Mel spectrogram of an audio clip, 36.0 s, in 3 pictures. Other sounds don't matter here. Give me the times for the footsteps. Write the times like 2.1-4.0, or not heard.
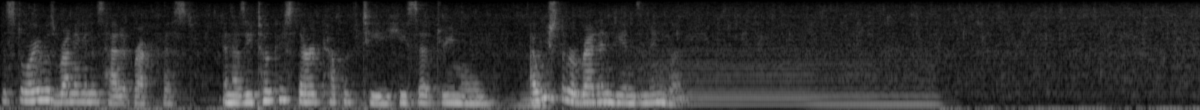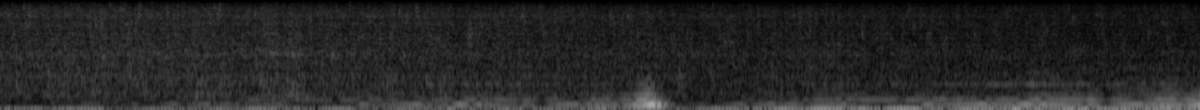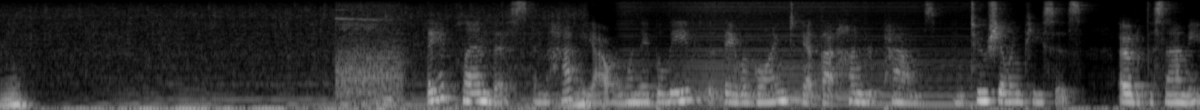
not heard.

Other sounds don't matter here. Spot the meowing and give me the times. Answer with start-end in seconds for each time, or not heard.
27.4-28.1.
